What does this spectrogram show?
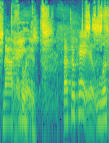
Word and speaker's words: Masikewich: It looks like Masikewich, how it's spelled, but it's Maskewich. So the I is silent. Maskewich.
